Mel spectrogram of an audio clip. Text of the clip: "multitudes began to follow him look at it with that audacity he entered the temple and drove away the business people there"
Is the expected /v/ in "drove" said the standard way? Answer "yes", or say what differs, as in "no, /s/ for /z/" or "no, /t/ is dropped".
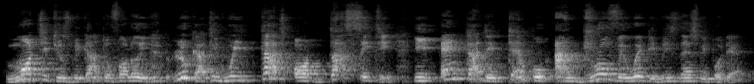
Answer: yes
